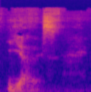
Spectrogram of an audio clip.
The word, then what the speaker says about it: Híades: Se llama Híades, se escribe con H, H-I-A-D-E-S, Híades.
